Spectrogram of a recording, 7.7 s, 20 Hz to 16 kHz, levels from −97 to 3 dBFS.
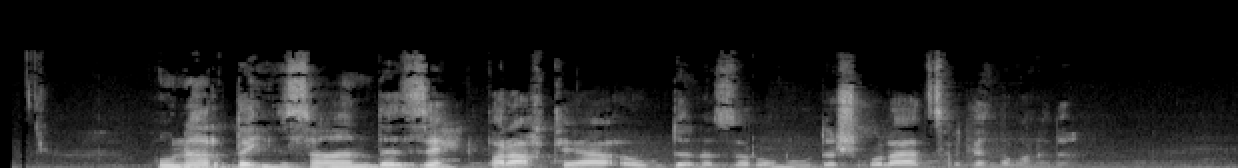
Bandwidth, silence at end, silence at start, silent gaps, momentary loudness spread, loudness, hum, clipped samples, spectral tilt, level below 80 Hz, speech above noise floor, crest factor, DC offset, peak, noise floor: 11 kHz; 1.05 s; 1 s; none; 13 LU; -22 LUFS; none; under 0.1%; -5.5 dB/octave; -68 dBFS; 33 dB; 20 dB; under 0.1%; -2 dBFS; -55 dBFS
